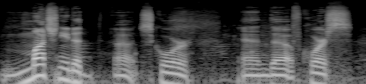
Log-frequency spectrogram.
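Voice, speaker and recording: A man giving measured, somewhat hesitant analysis as an esports co-caster. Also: fairly low pitch, lively intonation, fairly bright tone. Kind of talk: live esports analysis commentary.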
